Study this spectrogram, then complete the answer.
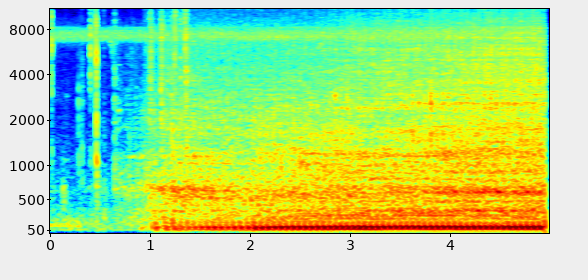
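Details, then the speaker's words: Honda PCX160 CBS after one year of use, at idle: engine catches and settles into a fast, even thudding idle with a low rumble that is still rough; owner thinks replacing parts might smooth it. "cuman bunyi gluduk-gluduk nya masih masih kasar ya kalau diganti mungkin udah halus"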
